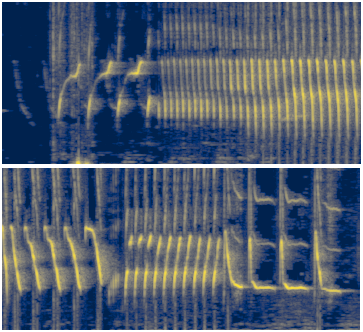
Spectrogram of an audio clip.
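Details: Canary in a heated, close-packed rolling song meant to make other canaries answer: a thump, quick slurred notes, a long very rapid rattling trill that grows louder, a run of falling slurs, then crisp sharp rising notes.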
